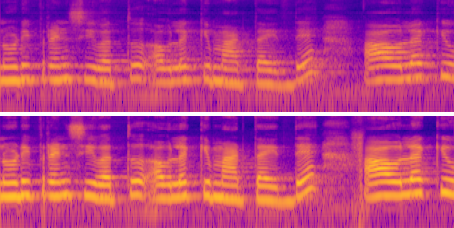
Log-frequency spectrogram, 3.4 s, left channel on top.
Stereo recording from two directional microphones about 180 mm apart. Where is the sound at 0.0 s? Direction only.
30° right (ahead or behind).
